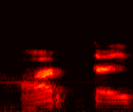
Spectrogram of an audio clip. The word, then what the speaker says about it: archetype: आर्क टाइप या आर्च टाइप आप जो भी बोलें, आप कुछ भी प्रोनाउंसिएशन हो सकती है किसी की, मैं आर्च टाइप बोलता हूँ, बहुत सारे आप आर्क टाइप सुनेंगे।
